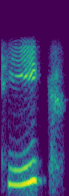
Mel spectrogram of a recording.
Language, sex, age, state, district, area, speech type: Kashmiri, female, 18-30, Jammu and Kashmir, Srinagar, urban, conversation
